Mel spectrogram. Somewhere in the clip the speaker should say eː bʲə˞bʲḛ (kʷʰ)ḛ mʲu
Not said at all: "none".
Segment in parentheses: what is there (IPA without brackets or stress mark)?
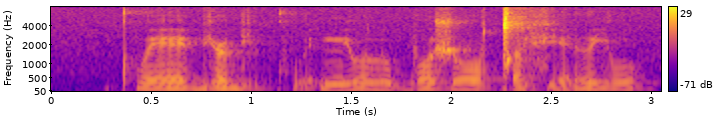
kʷʰ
